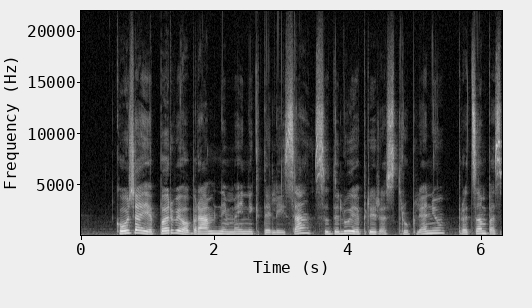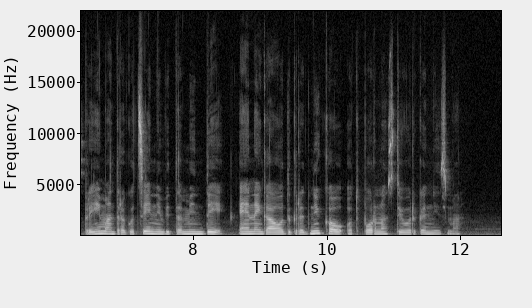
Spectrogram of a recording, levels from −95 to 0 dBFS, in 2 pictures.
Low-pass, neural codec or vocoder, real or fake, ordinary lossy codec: none; none; real; none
